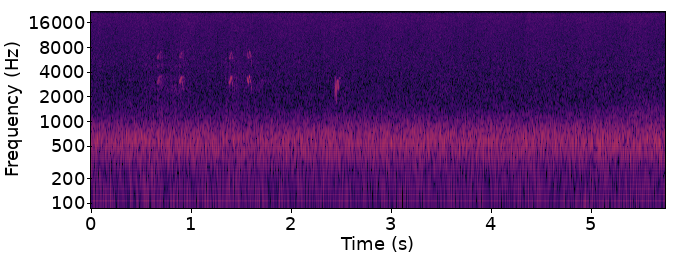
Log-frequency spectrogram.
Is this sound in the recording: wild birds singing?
yes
